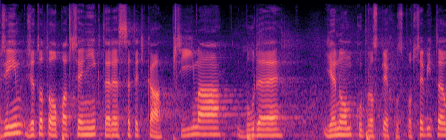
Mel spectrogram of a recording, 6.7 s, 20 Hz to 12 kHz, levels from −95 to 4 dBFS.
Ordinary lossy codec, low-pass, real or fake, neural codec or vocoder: MP3, 96 kbps; 10.8 kHz; real; none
